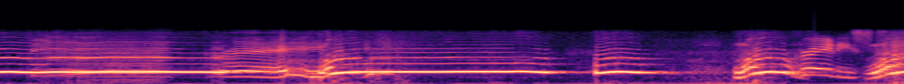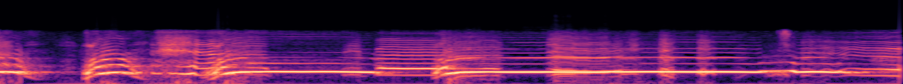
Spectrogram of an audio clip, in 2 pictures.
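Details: Coonhound 'singing' Happy Birthday to his brother at his third birthday celebration indoors: long steady howls alternating with wavering, bending notes, mixed with human voices singing along.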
